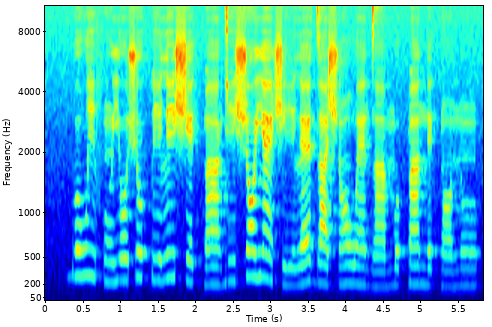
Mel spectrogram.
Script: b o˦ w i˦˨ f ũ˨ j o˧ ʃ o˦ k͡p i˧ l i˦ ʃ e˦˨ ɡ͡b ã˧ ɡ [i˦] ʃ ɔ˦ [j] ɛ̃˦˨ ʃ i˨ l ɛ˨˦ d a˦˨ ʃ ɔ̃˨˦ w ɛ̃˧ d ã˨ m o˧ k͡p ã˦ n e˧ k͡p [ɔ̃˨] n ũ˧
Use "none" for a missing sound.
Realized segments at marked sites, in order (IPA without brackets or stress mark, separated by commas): i˦, j, ɔ̃˨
